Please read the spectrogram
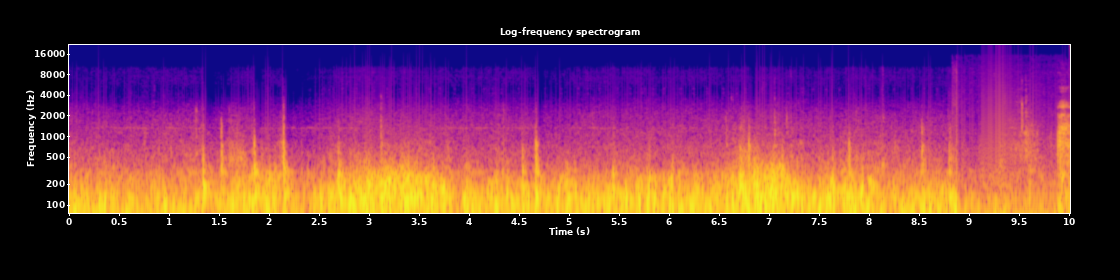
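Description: Wind buffeting the camera microphone, a steady low rumbling noise, with a few light clicks of handling scattered through it.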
